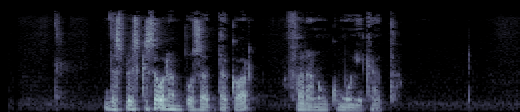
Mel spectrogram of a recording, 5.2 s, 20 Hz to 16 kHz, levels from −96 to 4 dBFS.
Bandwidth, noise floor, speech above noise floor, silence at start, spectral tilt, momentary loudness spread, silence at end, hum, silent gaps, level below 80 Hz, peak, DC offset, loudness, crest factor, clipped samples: 11.5 kHz; -73 dBFS; 44 dB; 0.55 s; -4.5 dB/octave; 17 LU; 1.25 s; none; none; -58 dBFS; -8 dBFS; under 0.1%; -30 LUFS; 24 dB; under 0.1%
